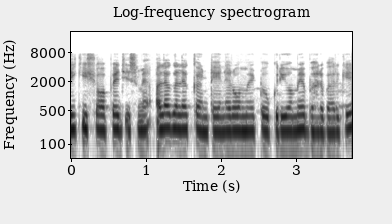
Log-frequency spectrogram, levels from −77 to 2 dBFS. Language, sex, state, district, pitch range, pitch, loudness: Hindi, female, Punjab, Kapurthala, 190-205 Hz, 200 Hz, -14 LUFS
